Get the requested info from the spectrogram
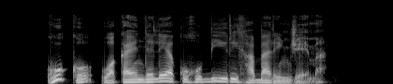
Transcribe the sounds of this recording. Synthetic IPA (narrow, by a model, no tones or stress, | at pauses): hukɔwʔakaɛndɛlɛakuɦuɓiɾihaɓaɾiɲd͡ʒɛ̰ma̰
